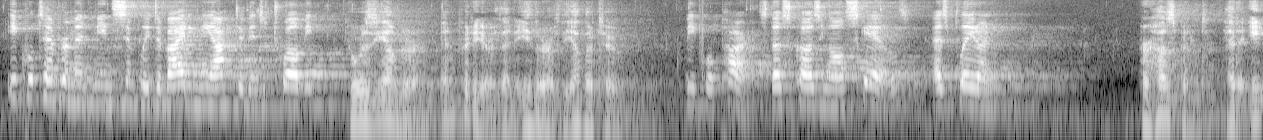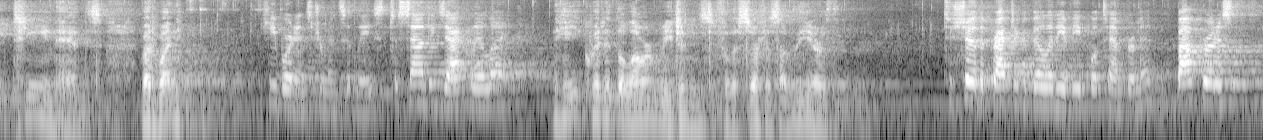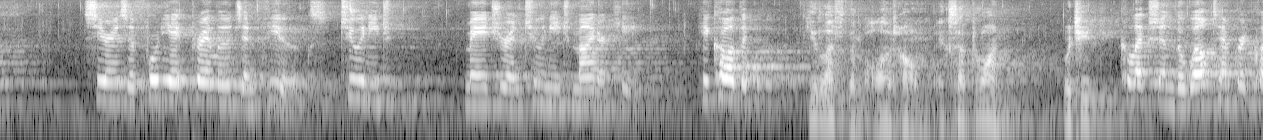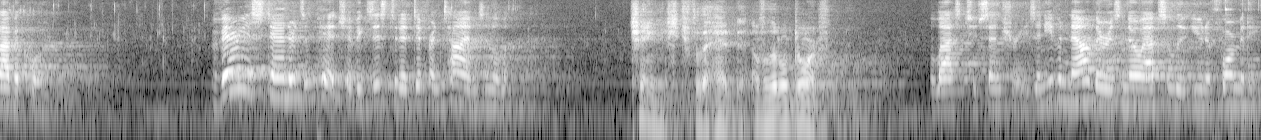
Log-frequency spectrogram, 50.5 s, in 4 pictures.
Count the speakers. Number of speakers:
two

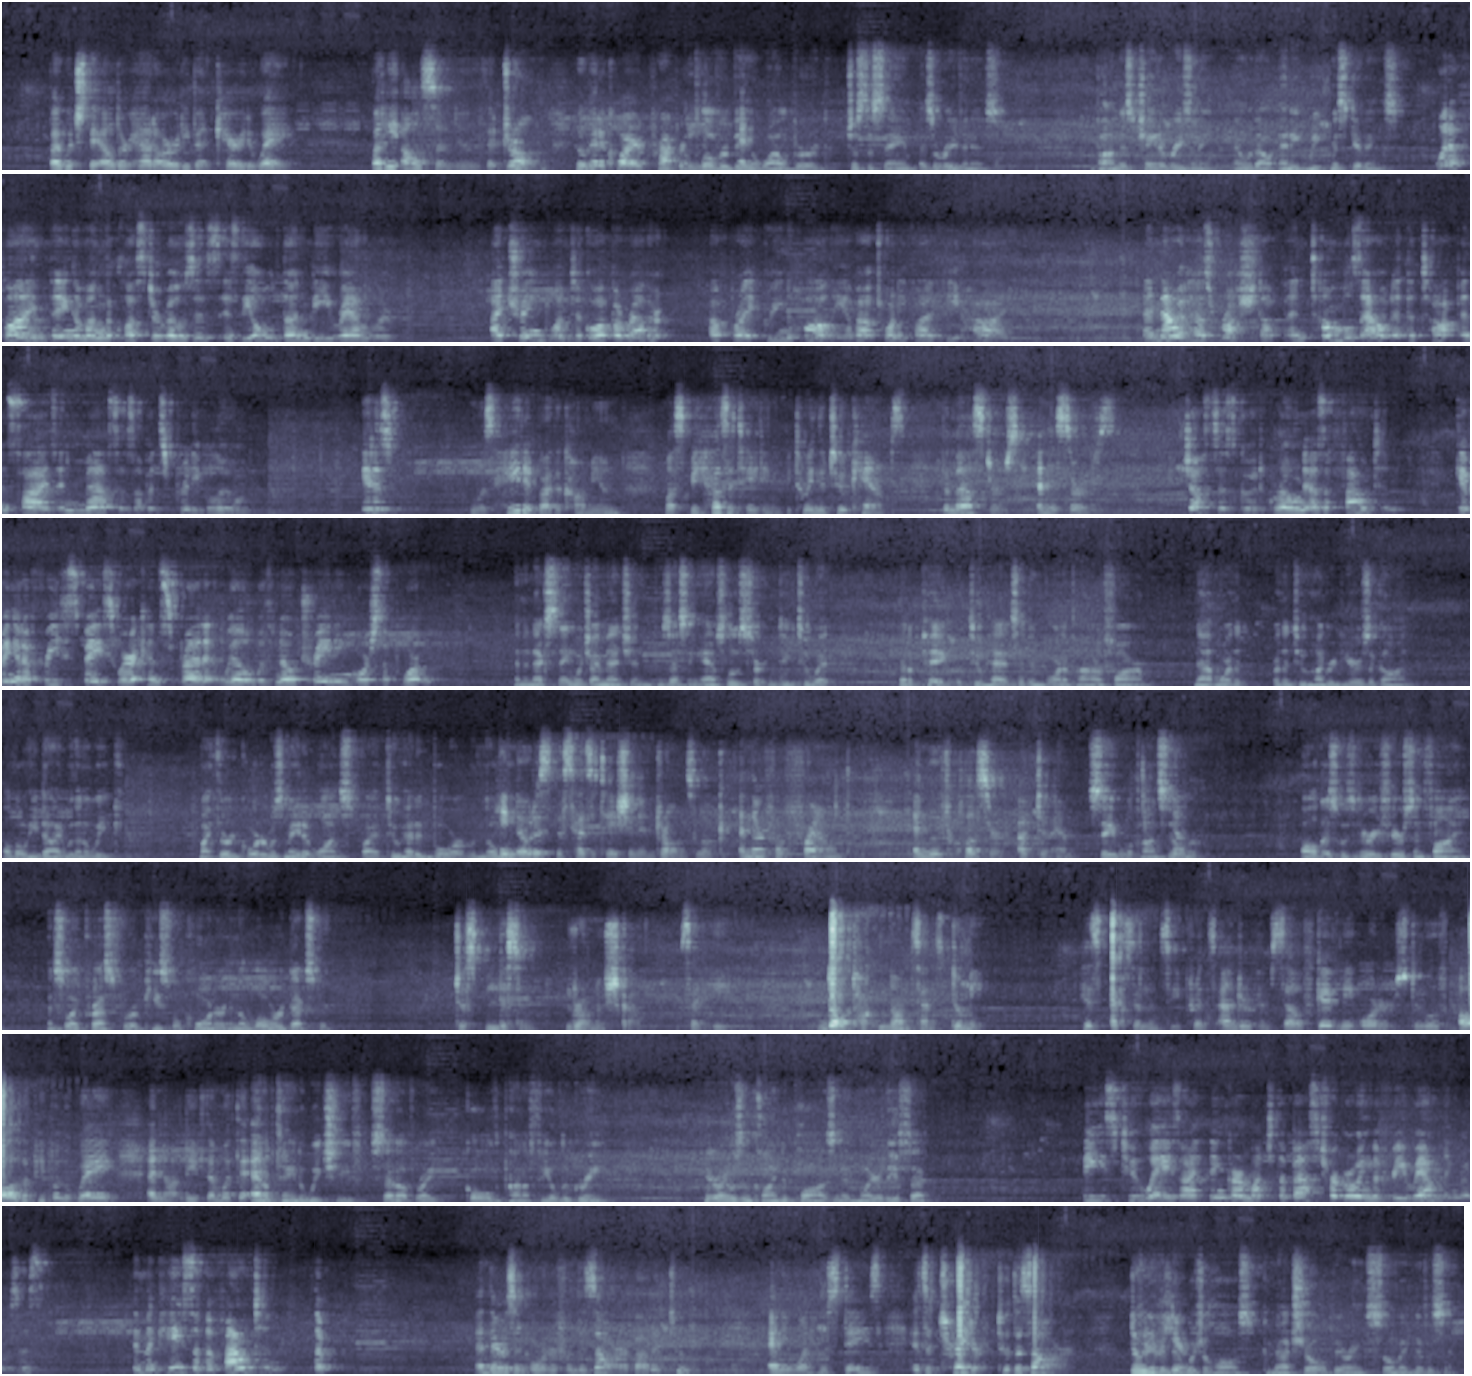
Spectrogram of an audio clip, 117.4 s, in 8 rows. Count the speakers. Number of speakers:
three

